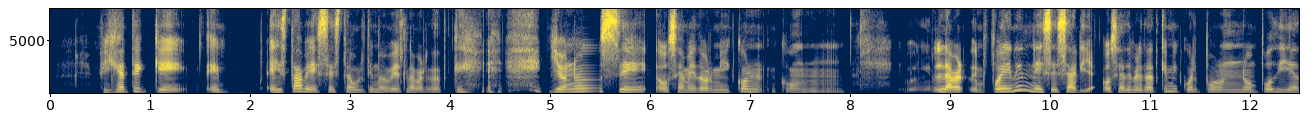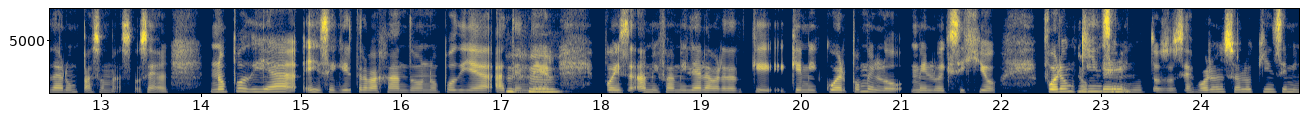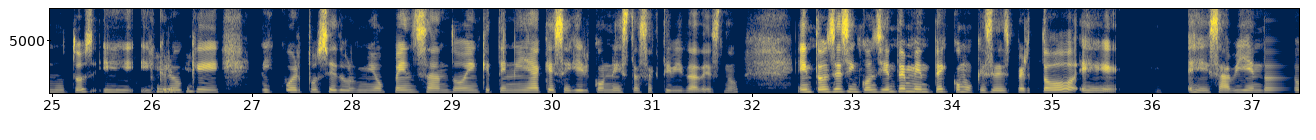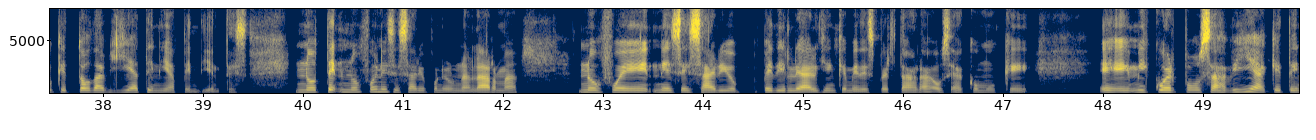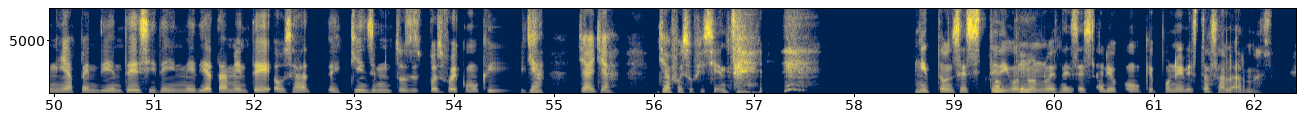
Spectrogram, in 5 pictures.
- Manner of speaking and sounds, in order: chuckle; distorted speech; static; chuckle
- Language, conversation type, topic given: Spanish, advice, ¿Por qué me siento culpable por dormir siestas necesarias durante el día?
